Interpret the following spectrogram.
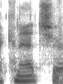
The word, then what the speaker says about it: Knecht: But I am picking the same pick that ESPN has us picking at 10, which is Dalton Knecht. I think is how you say that. Yeah, Knecht.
